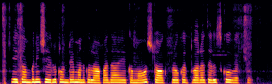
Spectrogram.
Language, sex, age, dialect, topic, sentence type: Telugu, female, 18-24, Utterandhra, banking, statement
